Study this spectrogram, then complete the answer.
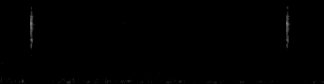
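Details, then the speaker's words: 2009 5.7L Hemi fuel injector, truck sat five years, tested with activation tool after rebuild: two sharp isolated clicks about 2.5 seconds apart; injector firing normally. "There she's clicking. You hear it clicking."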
